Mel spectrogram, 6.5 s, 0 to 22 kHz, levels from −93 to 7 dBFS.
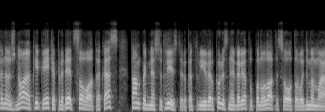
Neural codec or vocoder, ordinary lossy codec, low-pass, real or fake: codec, 16 kHz, 0.5 kbps, FunCodec, trained on LibriTTS, 25 frames a second; Opus, 24 kbps; 7.2 kHz; fake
